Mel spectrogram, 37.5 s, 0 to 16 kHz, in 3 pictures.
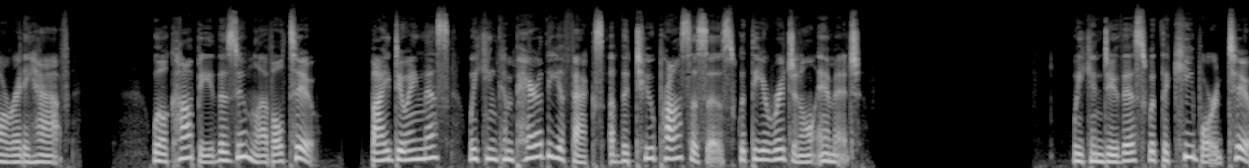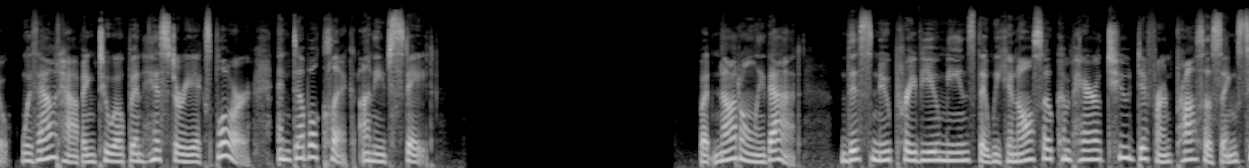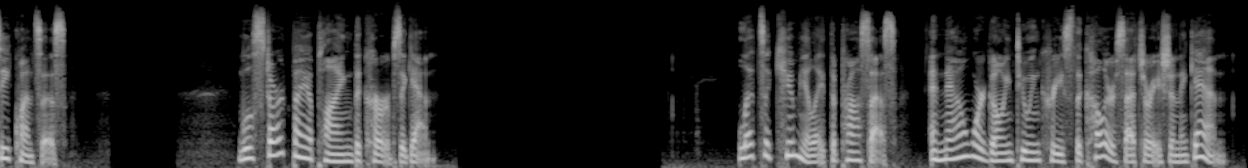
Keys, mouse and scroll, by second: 2.0 click, 7.4 click, 8.1 click, 8.7 click, 10.1 click, 10.7 click, 13.9 ctrl+Right, 14.7 ctrl+Left, 15.6 ctrl+Right, 16.4 ctrl+Left, 17.3 ctrl+Right, 18.2 ctrl+Left, 25.0 click, 28.7 click, 30.9 click, 33.3 click.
